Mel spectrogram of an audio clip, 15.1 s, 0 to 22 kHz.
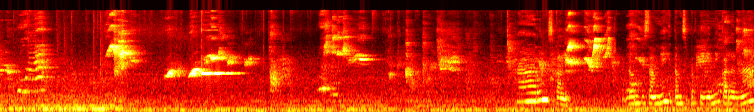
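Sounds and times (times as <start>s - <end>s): bird chirping and whistling: 2.1s - 5.6s, 6.4s - 10.4s, 11.2s - 12.9s.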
